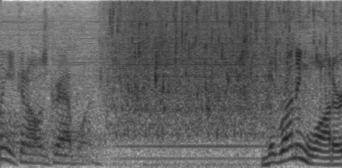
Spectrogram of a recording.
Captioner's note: water trickling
